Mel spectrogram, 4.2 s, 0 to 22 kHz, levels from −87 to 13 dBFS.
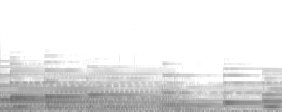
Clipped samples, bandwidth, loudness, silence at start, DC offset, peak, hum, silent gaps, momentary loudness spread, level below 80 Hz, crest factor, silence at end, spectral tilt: under 0.1%; 3.6 kHz; -40 LUFS; 0 s; under 0.1%; -22 dBFS; none; none; 12 LU; -56 dBFS; 16 dB; 0 s; -11 dB/octave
